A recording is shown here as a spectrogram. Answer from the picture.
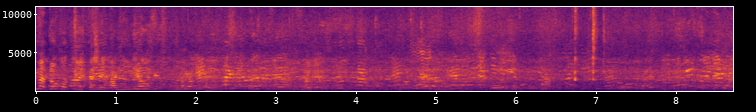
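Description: Crowd chatter: many people talking at once, voices overlapping. Two short clicks sound about seven seconds in.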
